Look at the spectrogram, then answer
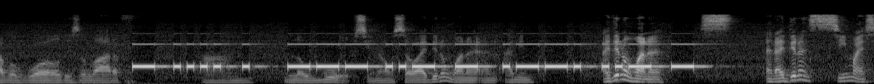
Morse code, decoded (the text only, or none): THE OUTPUT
